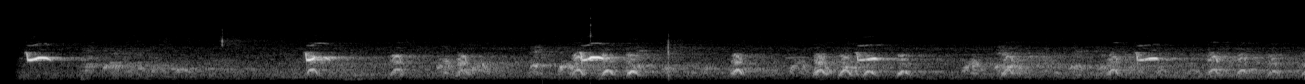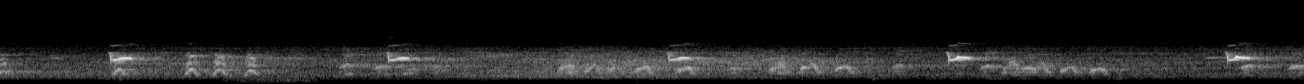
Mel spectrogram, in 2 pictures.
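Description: Night-time countryside animal calls: one clear call repeats about every three seconds over a dense chorus of many shorter overlapping calls.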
